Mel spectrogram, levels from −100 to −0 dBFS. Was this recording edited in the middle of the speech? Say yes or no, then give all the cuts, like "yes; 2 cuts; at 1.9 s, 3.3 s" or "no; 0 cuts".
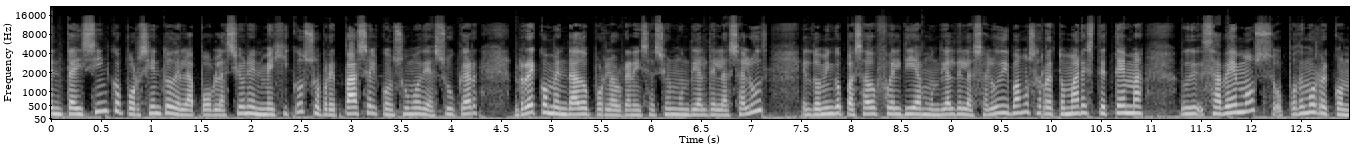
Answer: no; 0 cuts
